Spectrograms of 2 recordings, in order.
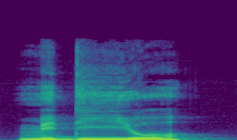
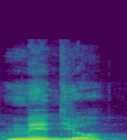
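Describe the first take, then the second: First: "medio" slowly, with i and o as two syllables; "medio" drawn out, stress on the i; separate syllables. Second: "medio" with i and o run together; "medio" with a y-glide before the o; wrongly merged syllables. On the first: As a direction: split "medio" into me-di-o. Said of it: "deux syllabes différentes comme dans environnement". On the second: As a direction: say "medio" in two syllables, me-dyo. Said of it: "et pas medio". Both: Shown as a demonstration.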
